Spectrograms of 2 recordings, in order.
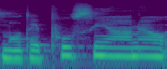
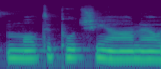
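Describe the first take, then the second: First: The c is not said with a ch sound. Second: The c is said with a ch sound. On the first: The speaker calls it wrong. "It's not pronounced Montepulciano" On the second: The speaker calls it right. "like the C is like a C H"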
